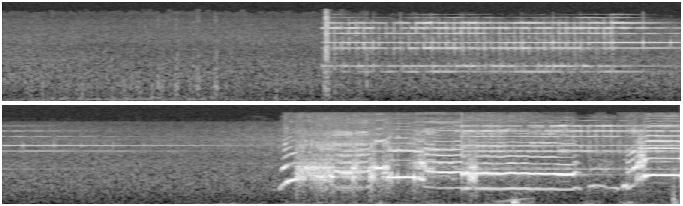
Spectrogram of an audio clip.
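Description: A single bell-like metallic ring sounds about two seconds in and fades slowly. From about six seconds in a loud, high-pitched, wavering cry takes over, its pitch stepping up and down.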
